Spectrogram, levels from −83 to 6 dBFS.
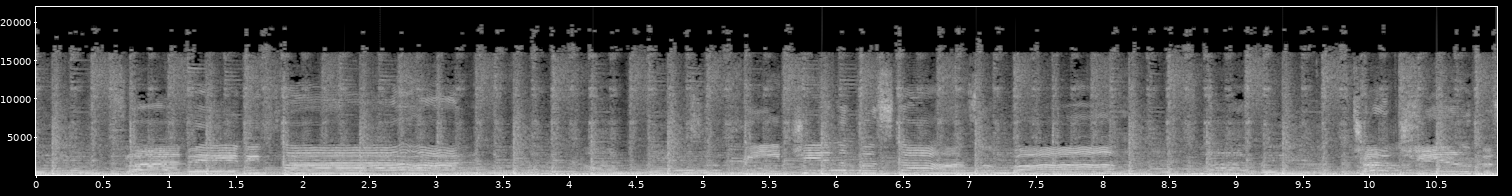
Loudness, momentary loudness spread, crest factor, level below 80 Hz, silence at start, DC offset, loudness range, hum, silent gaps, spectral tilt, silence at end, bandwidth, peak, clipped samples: -11 LUFS; 3 LU; 12 dB; -22 dBFS; 0 s; under 0.1%; 1 LU; none; none; -4 dB/octave; 0 s; over 20 kHz; 0 dBFS; under 0.1%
